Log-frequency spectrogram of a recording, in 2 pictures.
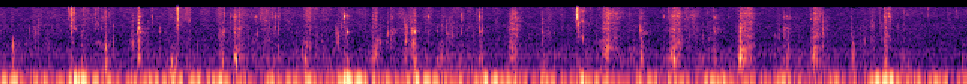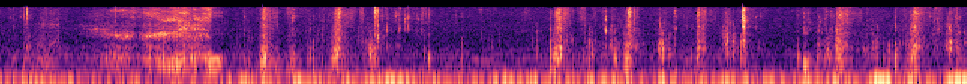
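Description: A young woman chews food loudly, close to a microphone.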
